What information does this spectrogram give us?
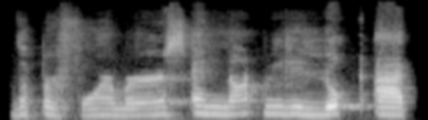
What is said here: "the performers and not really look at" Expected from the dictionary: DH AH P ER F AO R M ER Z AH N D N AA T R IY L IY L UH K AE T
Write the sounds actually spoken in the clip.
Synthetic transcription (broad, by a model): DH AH P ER F AO R M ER S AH N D N AA T R IY L IY L UH K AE T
